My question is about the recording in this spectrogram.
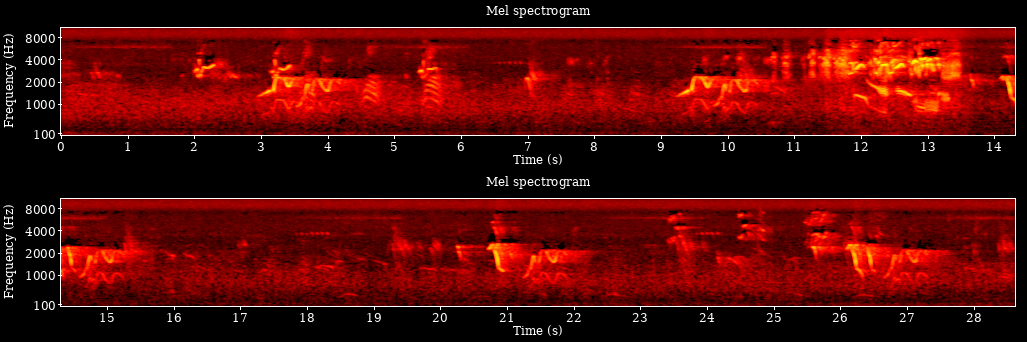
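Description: Wild birds calling: short runs of quick falling notes every few seconds, with a busier stretch of several overlapping calls about halfway through.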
